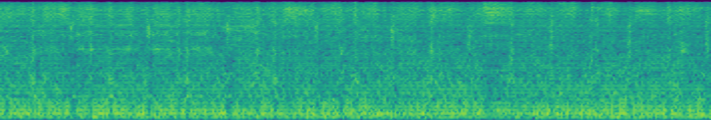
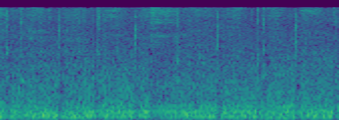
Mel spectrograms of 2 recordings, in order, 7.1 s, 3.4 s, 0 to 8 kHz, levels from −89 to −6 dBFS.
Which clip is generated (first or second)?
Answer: first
